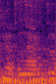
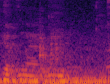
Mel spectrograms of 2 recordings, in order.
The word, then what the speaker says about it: Hernando: the Supreme Court saying My name is hernando not hernani what are your personal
